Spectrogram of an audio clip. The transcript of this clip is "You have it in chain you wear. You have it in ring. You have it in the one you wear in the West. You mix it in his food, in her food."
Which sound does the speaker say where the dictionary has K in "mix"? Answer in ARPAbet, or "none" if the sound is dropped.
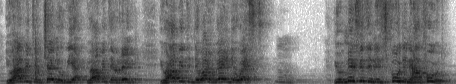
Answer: K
